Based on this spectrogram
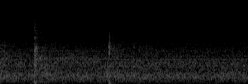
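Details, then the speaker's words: JVC MX-G70 compact stereo CD changer, skipping past track 12 moves to next disc: two faint crisp ticks about three-quarters of a second apart over soft hiss; normal disc change. "starts on the next disc. Let's go back to where we were at here. Let it feed in the disc."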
